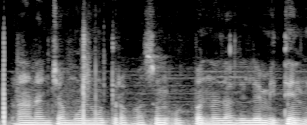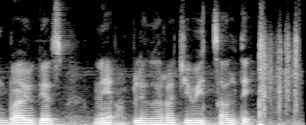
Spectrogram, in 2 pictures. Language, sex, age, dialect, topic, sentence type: Marathi, male, 25-30, Northern Konkan, agriculture, statement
